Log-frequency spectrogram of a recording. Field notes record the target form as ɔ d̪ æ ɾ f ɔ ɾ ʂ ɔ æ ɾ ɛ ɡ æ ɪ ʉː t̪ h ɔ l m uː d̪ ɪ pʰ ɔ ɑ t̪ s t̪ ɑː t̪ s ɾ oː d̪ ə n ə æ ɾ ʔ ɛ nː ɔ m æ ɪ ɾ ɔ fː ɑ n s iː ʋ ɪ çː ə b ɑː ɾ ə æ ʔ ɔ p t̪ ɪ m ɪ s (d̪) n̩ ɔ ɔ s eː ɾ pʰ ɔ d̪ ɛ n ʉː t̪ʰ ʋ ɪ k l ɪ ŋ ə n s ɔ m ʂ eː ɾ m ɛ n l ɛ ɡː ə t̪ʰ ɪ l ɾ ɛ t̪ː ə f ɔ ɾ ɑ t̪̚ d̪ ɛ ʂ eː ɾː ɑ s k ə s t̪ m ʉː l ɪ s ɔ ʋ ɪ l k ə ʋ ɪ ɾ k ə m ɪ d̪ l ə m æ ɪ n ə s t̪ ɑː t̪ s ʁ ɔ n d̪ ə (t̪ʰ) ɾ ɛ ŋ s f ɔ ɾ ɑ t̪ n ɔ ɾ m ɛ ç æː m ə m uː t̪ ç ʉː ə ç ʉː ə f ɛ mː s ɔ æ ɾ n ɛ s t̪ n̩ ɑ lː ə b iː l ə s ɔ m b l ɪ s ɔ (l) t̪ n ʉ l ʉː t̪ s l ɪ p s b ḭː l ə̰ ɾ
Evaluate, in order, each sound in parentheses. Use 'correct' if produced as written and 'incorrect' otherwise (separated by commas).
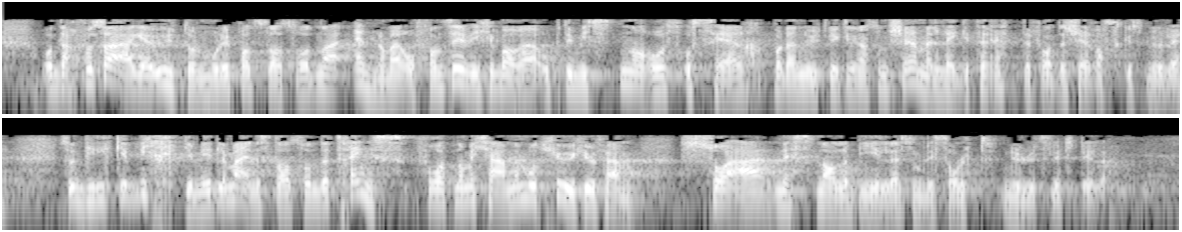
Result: incorrect, correct, correct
